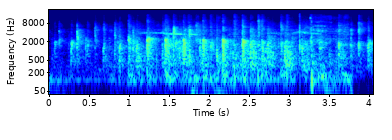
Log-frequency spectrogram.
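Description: A small group clapping, dense and uneven, as applause at the end of a story reading.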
